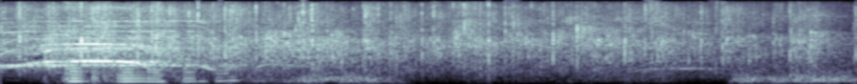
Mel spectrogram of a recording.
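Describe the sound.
An audience breaks into sustained applause, a dense patter of clapping that holds steady for several seconds, with some talking mixed in underneath at the start and end.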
